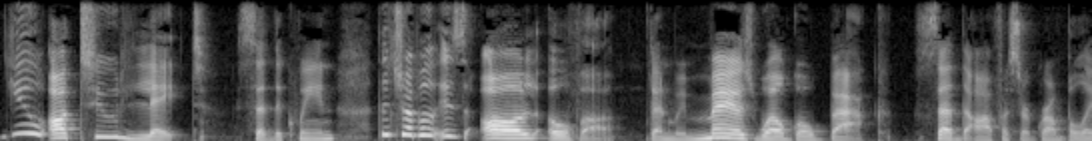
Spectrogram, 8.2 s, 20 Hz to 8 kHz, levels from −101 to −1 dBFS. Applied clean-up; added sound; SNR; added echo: none; none; none; none.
